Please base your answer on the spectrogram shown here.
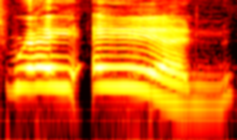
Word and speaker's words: Rayanne: And now I just think of a ray of sunshine and then I Yes.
